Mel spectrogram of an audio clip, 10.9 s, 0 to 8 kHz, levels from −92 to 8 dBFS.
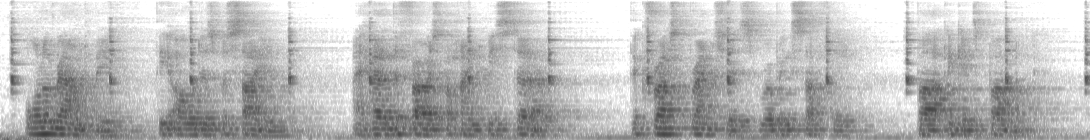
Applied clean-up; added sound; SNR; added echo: none; Clock; 11 dB; reverberation time 0.9 s.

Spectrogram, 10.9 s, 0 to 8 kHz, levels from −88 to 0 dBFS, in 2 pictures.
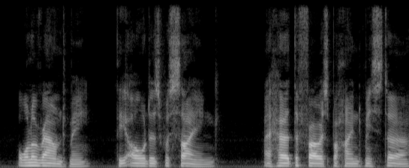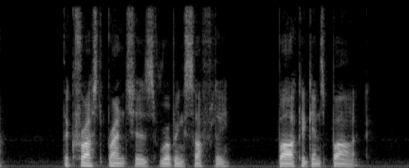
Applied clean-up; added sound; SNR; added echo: none; none; none; none.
